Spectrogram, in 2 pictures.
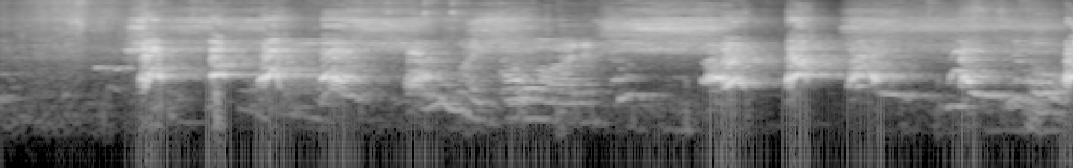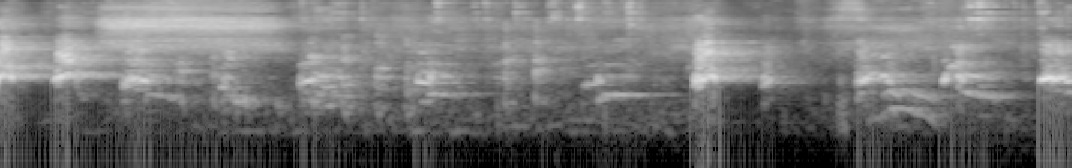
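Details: Excited fat dog anticipating a walk, mixing short barks with high whines and whimpers in uneven bursts, a human voice faintly mixed in.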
